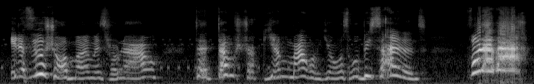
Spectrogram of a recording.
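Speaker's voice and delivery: building to a shouted threat; threaten, then roar the last word; menacing prosecutor. Acted.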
